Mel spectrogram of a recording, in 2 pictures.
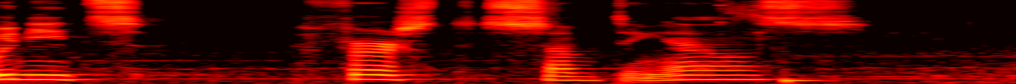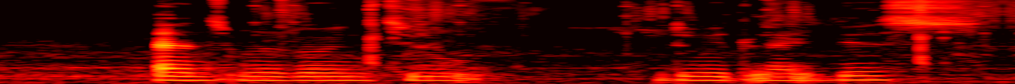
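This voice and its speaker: Speaking at a very slow pace with a non-native accent, the voice breaks into long, frequent pauses. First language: not English. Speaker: video game streamer. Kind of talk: gameplay livestream commentary. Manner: casual, hesitant with fillers.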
